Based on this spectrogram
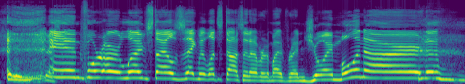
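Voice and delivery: high, bright sportscast read; news anchor voice. Pretend. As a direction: deliver it like a cheesy TV anchor. Anchor tosses to co-host.

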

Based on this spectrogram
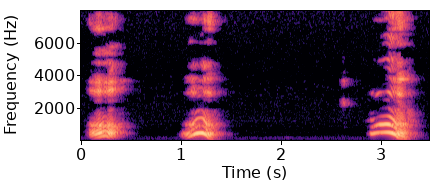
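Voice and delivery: rising series of loud, high oohs; excited oohs. Real, not acted.

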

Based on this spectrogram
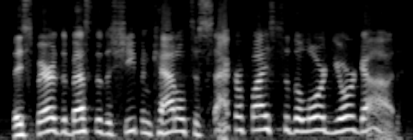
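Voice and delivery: high, put-on justifying voice; high-pitched, pious excuse; Saul making excuses. Reader voices Saul's excuse.

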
